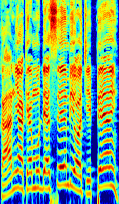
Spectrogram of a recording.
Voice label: pay, bassa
